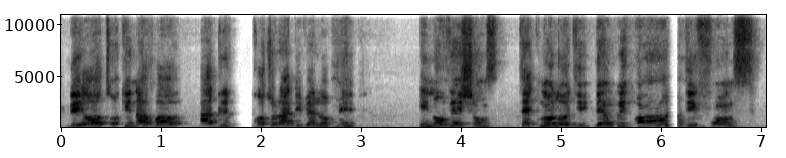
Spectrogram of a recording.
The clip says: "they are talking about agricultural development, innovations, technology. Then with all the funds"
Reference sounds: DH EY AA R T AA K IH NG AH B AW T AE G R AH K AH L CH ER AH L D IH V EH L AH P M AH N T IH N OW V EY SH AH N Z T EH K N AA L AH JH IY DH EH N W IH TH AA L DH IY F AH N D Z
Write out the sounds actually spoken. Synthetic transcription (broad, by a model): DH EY AA L T AA K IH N AH B AW T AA G R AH K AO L CH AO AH L D IH V EH L AH P M AH N T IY N OW V EY SH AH N S T EH K N AA L AH JH IY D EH N W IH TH AA L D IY F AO N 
